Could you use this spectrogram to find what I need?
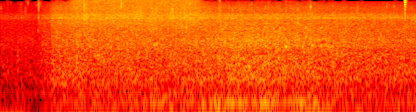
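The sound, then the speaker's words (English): Monsoon rainwater dripping off hanging vegetation in a forest in southern India: a dense, even hiss of falling water that swells in abruptly within the first half second and then holds steady. “Monsoon clouds are building. Rainwater dripping off hanging vegetation in a forest.”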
